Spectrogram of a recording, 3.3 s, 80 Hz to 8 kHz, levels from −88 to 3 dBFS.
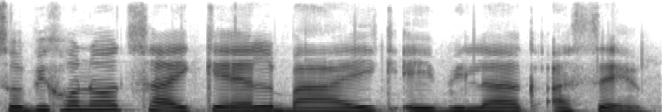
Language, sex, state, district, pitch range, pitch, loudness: Assamese, female, Assam, Kamrup Metropolitan, 215-255 Hz, 235 Hz, -12 LUFS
